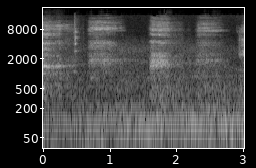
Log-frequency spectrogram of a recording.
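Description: Exaggerated breathy gasps from a character in the video game Hyrule Warriors: Age of Calamity, two sharp airy intakes over a faint background, no talking.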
